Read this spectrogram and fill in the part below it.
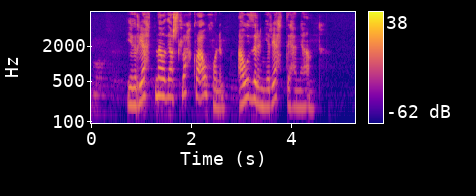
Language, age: Icelandic, 20-29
